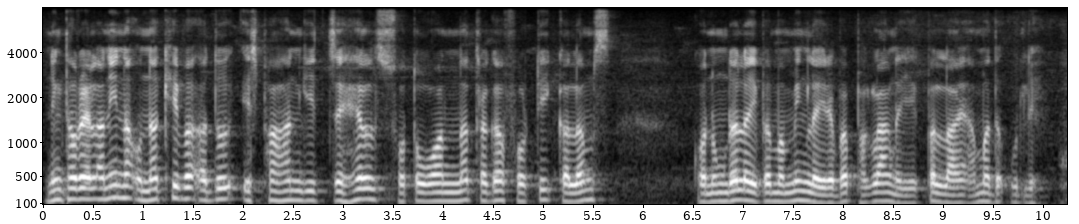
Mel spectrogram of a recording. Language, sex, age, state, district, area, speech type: Manipuri, male, 30-45, Manipur, Kangpokpi, urban, read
